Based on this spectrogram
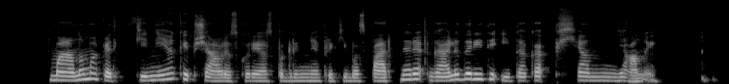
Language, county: Lithuanian, Vilnius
